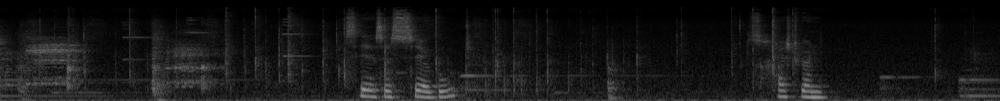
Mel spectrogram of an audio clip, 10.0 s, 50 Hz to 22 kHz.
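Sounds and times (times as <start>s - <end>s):
sheep bleating in a video game: 0.1s - 0.8s
speech: 3.6s - 4.8s, 7.8s - 8.4s.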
